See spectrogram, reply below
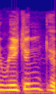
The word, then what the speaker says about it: Reichen: I would say Reichen. If it's German, you always pronounce the second of the two vowels. – Sure. – In the IE.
